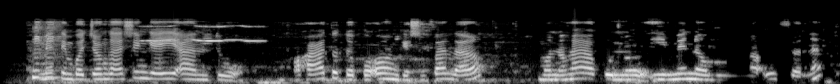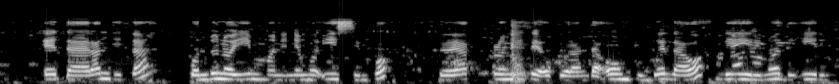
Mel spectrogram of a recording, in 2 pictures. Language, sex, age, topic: Oshiwambo, female, 25-35, agriculture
